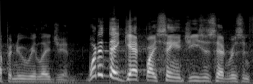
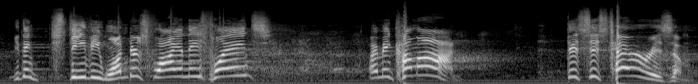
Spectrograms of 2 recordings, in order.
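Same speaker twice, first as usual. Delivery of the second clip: indignant rant; 10 semitones higher, 5 dB louder than usual. Retold or imitated. Mocking the CNN commentator.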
